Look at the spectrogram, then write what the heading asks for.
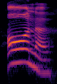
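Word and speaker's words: honour: ऐसे ये एन ऑनर ऑनर ठीक है तो यह जो एच है य साइलेंट है और इसकी साउंड निकल रही है ओ ओ मींस वॉल्स तो इसलिए हम यहां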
